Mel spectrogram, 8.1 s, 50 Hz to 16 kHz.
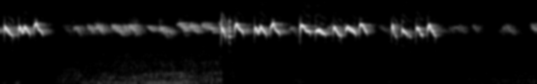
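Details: Malaysian white-eye singing freely in Singapore, warm sunny day, 20 March 2023; continuous high, fast warbling with looped twittering notes in long runs, a soft low rustling noise briefly in the background.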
